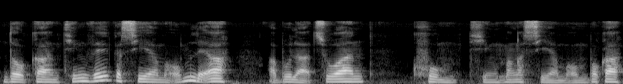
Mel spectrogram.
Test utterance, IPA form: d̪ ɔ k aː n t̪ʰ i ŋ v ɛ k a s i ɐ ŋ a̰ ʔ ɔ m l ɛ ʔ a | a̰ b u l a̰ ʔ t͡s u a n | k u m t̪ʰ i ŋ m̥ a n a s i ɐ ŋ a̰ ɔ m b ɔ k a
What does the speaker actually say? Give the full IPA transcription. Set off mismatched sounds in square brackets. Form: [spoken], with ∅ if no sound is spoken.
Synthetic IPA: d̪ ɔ k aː n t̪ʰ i ŋ v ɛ k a s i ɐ [m] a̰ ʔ ɔ m l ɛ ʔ a | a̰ b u l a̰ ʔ t͡s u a n | [kʰ] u m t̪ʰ i ŋ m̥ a [ŋ] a s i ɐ [m] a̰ ɔ m b ɔ k a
